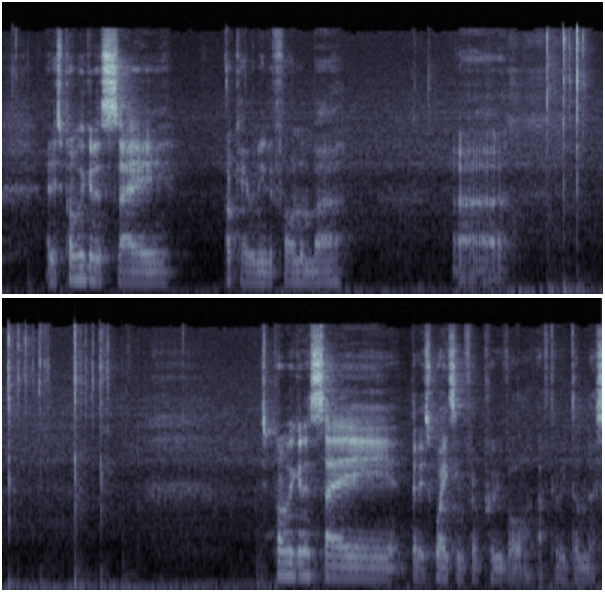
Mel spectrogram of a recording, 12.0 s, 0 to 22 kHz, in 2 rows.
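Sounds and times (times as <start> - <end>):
computer keyboard key clicks: 5.4 - 7.3.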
